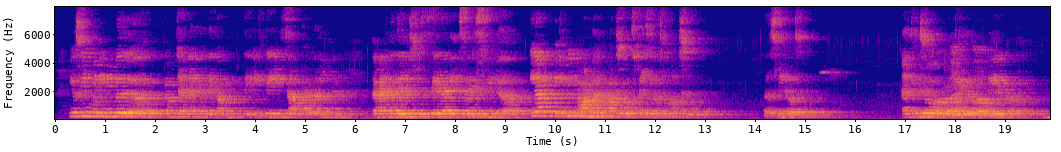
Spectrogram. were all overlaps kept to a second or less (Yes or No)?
No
